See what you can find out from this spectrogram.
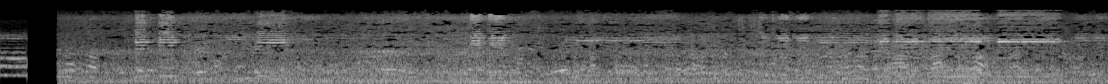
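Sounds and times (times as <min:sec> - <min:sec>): crowd chatter: 0:00.6 - 0:11.0.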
